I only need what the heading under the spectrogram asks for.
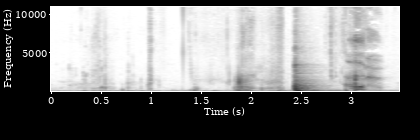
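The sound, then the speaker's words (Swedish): A voice imitates a man drinking water noisily: a series of wet slurps and gulping bursts, scattered at first and growing louder in the final second, with no words spoken. “Ja, men när du satt mitt emot där och han satt här åt och så skulle han dricka vatten. Mm. Och då lät det så här.”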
